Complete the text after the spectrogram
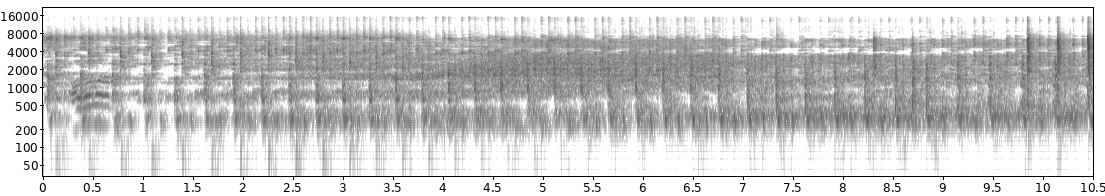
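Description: A tractor engine idles with a steady, rapid chugging.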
